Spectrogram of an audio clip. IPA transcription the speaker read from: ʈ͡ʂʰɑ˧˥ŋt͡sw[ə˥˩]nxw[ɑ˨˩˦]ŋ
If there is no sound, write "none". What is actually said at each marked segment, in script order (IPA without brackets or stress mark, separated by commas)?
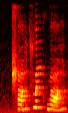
ə˥, ɑ˨˩˦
